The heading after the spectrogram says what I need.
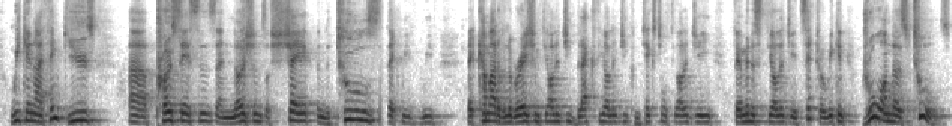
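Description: Higher-voiced man reflecting on theology. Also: a little mellow. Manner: thoughtful, reflective, with repeated restarts. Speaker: theology speaker. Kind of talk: discussion remarks.

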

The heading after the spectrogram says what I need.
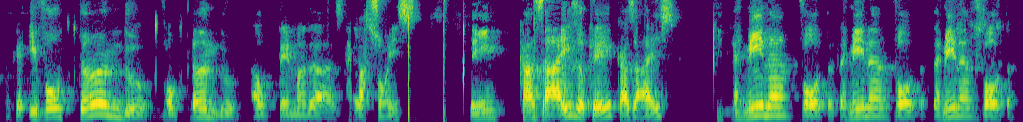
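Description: A Brazilian man teaches everyday Portuguese expressions to a group on a video call. His voice sits a little high, and he keeps repeating examples and asking "ok?". The sound is video-call audio. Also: big pitch swings, slow, warm tone. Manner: patient, repeats examples, says "ok?" and "cara" often.

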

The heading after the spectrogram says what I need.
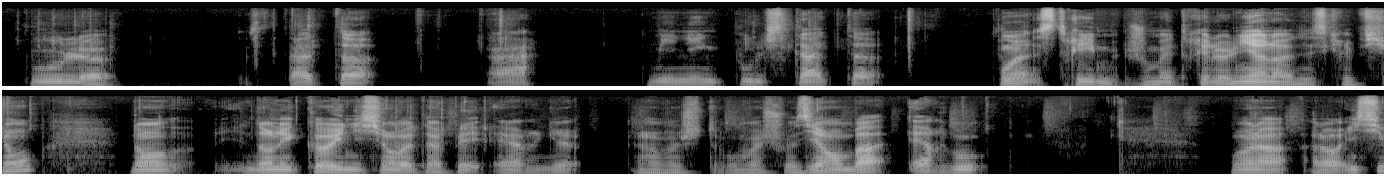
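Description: A man walking viewers through a computer setup in a relaxed, chatty way, with lots of fillers and small restarts. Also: mid-range voice, no room sound. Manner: relaxed, chatty, many fillers like "hein" and "euh". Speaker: tutorial host. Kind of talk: casual screen-recorded tutorial.

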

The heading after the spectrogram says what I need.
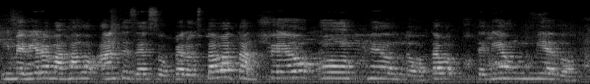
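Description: Young mother co-hosting a livestream; excitable, high voice; echoey, distant, noisy audio. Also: fairly quick. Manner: excitable, mixes in English words. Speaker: co-host, mother. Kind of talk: casual livestream storytelling.

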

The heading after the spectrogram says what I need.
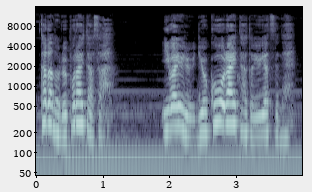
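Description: A woman voicing a middle-aged male travel reporter from a game, world-weary, kindly, calm and measured. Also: faint music behind. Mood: guarded, wry. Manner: calm, low, measured delivery. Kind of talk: reading game dialogue in character.

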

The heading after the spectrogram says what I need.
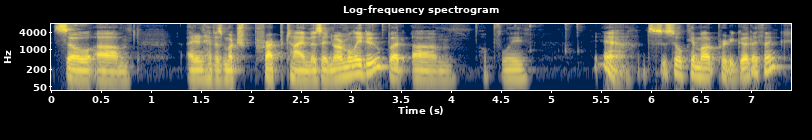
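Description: A very animated man in his thirties, his voice low, darkish and hoarse with a cold, talks at normal speed while hosting a casual local history livestream. Speaking from a small office into a webcam mic, he rambles and fills it with ums and restarts.

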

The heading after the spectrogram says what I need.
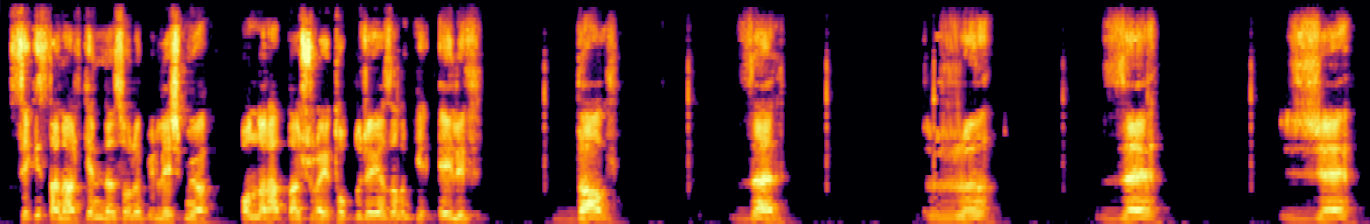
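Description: A man teaching a class in a screen-recorded lesson, patiently naming each item slowly and repeating it. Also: mid-range voice, steady tone, muffled recording. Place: at a computer.

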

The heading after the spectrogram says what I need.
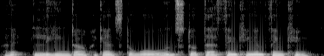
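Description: A man reads a classic fairy tale aloud, gentle and expressive. His voice is dark and mellow, sitting at an ordinary middle pitch. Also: a little fast. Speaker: narrator.

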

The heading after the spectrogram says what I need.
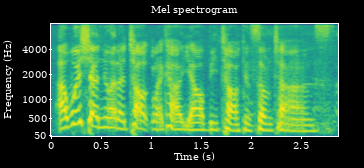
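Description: A woman's voice: medium pitch, sing-song, a little fast, vocal fry. A woman pastor preaching a sermon in a bold call-and-response manner to her congregation. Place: church sanctuary.

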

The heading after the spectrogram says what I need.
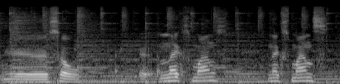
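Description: Russian accent guy explaining stuff in halting broken english, casual interview, music behind him. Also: fairly high pitch. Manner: halting, simple broken English with repeated words. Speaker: adventurer and sailor, interviewee. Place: on a sailboat in a marina, cockpit and cabin.

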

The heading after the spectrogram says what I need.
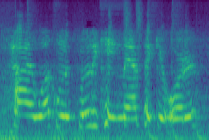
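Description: A woman greeting customers at a drive-thru, heard through the drive-thru speaker in a bright, scripted way. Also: high voice, fairly even intonation, fast talker, music in the background. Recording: distant speaker voice heard from a car.

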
